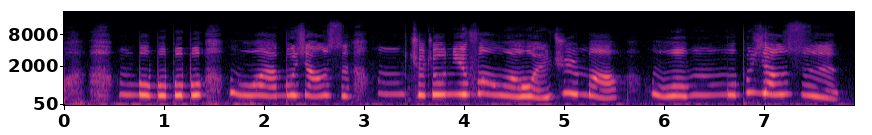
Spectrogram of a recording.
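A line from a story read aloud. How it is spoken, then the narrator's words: Crying, pleading. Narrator (Chinese): Pinocchio 一边哭 说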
